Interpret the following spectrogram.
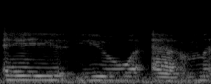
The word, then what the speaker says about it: Om: Typically when we think of Om, we think of OM as this English language, but the 3 syllables are AUM, and it ends up Om.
